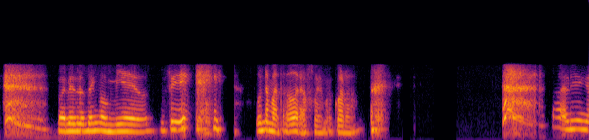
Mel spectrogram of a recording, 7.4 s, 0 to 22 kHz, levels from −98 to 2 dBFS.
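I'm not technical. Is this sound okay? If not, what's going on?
No. There is AMR comfort noise at 3.18 s, briefly at 5.14 to 5.18 s, and then for about a second from 5.2 to 6.28 s. The phone decided nobody was talking and stopped sending the real sound, so the receiving end filled the gap with made-up, smooth hiss. You hear the true background switch to an even, artificial noise and back. The call's narrowband phone quality, with nothing above 4 kHz, is normal for this kind of mobile call.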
